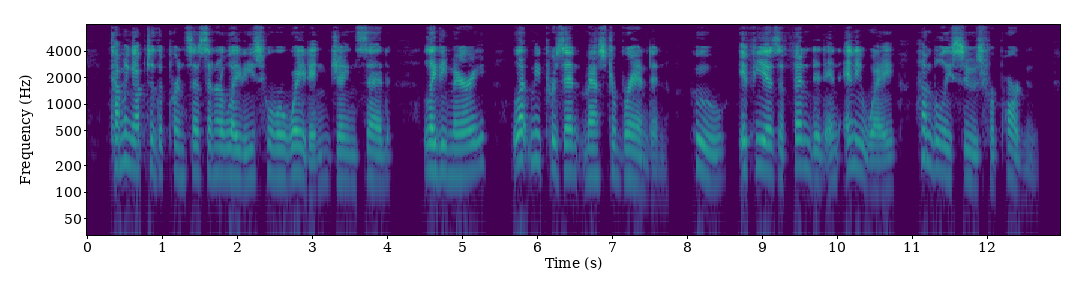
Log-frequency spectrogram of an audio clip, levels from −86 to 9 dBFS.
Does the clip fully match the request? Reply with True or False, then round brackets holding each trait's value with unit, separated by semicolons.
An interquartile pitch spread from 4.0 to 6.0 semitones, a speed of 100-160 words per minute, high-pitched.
False (4.4 semitones; 150 wpm; 160 Hz)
